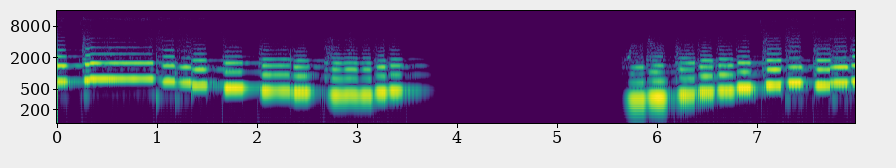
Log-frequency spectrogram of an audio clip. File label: Reflective Flute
